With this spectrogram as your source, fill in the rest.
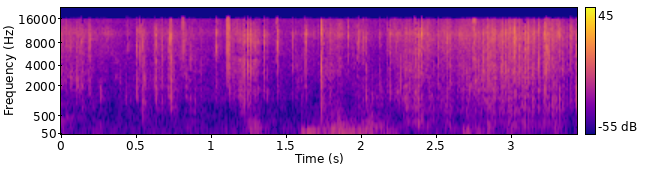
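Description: Small plastic packet from a boxed ENKEI SL47 R18 wheel set being handled and opened, close-up irregular crinkling and crackling bursts that grow denser toward the end.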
